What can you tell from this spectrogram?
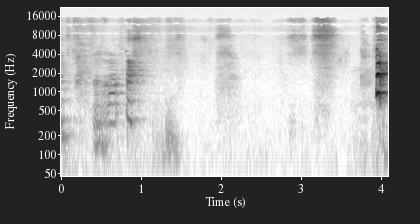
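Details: Cane Corso puppies sparring in their morning routine, giving a few short harmonic yips early on, then a sharp, loud, high yelp at the very end after a quiet stretch, in a small indoor space.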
